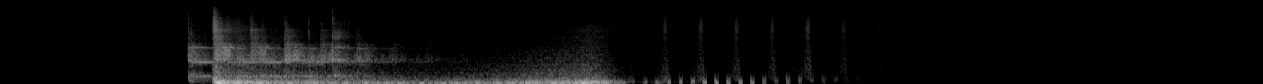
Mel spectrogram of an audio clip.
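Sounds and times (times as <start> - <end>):
suspense mood music: 2.1 - 8.4.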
